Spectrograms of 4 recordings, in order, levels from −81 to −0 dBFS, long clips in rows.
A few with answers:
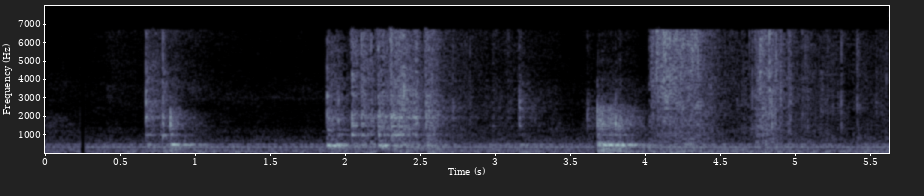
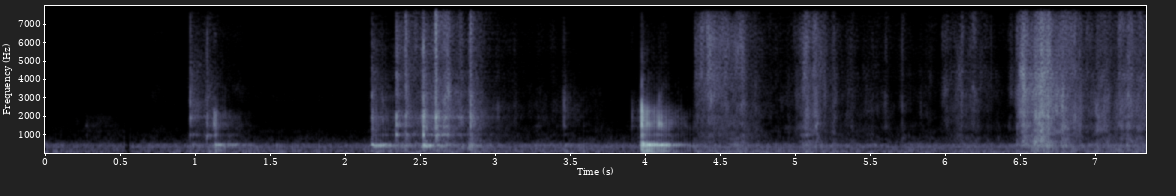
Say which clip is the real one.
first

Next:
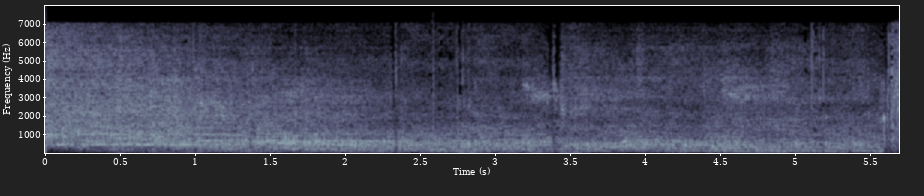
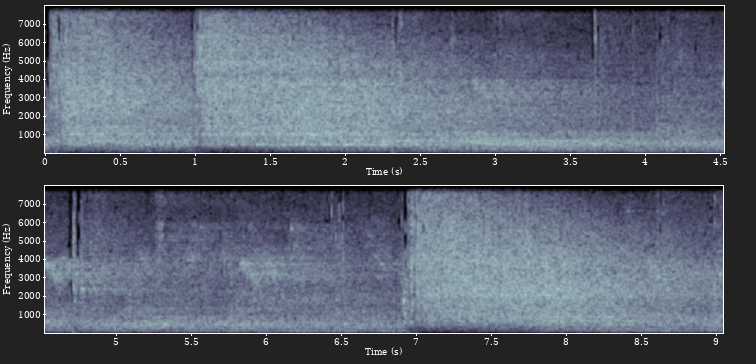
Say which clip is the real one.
second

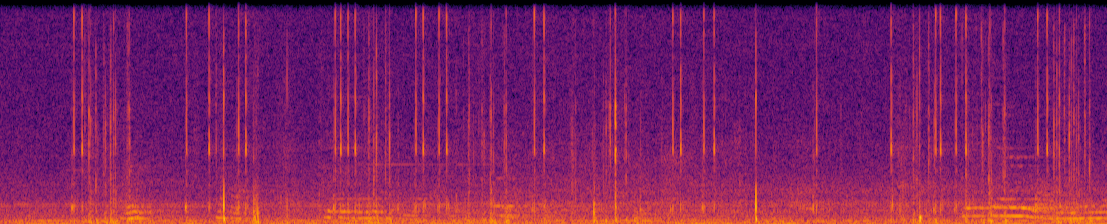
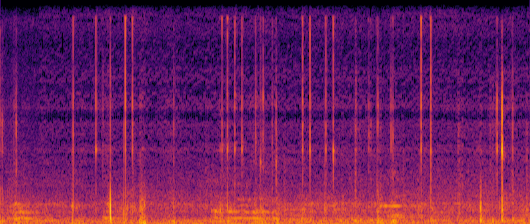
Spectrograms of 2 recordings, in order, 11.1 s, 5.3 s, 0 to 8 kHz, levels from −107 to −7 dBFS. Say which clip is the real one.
first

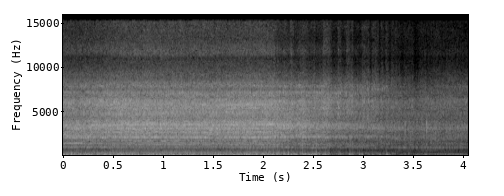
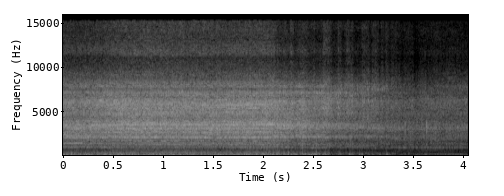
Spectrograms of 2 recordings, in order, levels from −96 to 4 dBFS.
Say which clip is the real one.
second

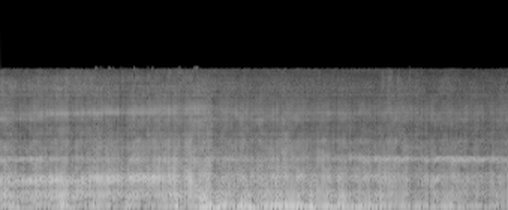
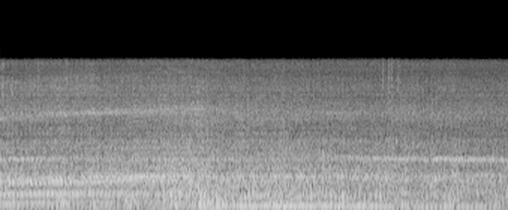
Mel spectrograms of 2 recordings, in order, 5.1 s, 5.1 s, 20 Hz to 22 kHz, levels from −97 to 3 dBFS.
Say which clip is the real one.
second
